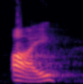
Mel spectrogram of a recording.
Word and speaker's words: Ai: And it's actually, believe it or not, even though there's only two letters there, it's actually a two-syllable word. It's a heavy breathing, ha, Ai.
